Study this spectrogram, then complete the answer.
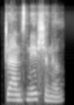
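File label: "transnational", Indian English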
